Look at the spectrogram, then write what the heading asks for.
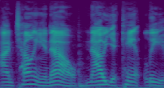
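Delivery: ordinary delivery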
